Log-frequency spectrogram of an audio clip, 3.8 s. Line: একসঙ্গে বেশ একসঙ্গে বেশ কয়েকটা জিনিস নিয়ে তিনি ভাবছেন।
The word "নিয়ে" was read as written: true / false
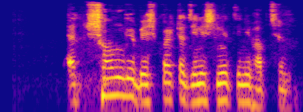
true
